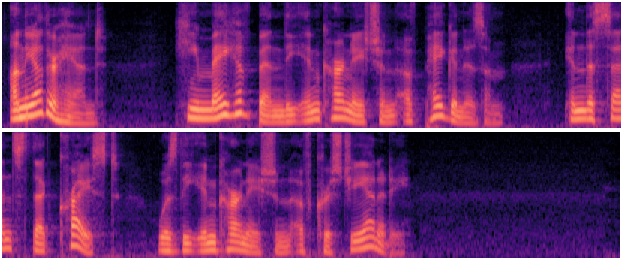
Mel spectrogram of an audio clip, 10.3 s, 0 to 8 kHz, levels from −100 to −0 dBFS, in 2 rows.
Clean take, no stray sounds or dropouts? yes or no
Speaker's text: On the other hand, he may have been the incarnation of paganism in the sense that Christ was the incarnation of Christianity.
yes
